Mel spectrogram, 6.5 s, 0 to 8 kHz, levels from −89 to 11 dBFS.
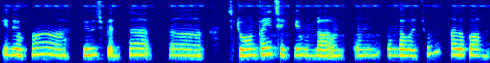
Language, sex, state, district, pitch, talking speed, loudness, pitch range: Telugu, female, Telangana, Karimnagar, 265 Hz, 100 wpm, -27 LUFS, 255-280 Hz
